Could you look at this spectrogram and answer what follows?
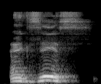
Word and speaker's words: exist: Exist. Exist. Nggak ada E. Ini I, bukan E.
